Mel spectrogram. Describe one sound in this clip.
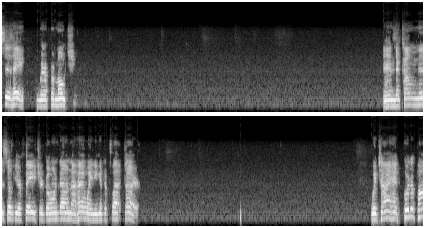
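A man speaks calmly and closely into a microphone, pausing between phrases.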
